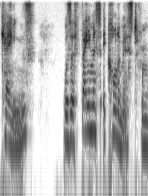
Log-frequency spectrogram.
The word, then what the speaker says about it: Keynes: Keynes pronounced Kanes was a famous economist from Britain.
